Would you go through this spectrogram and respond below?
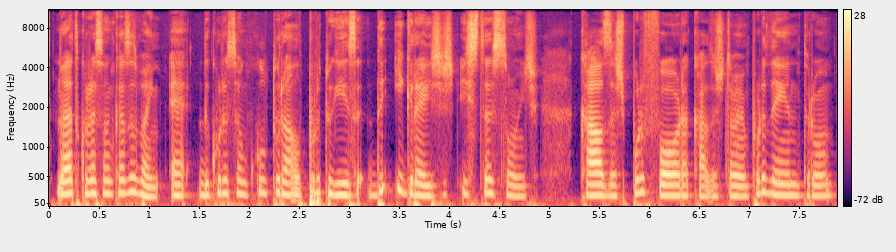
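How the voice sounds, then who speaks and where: A woman's voice: medium pitch, vocal fry, darkish tone, dry recording, studio quality. A woman in her twenties narrating her travel vlog in voice-over, playful and joking as she talks straight to viewers. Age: 20s. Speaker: vlogger narrating.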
